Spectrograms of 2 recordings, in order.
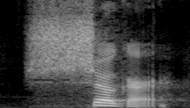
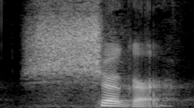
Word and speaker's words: sugar: Sugar. Sugar.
